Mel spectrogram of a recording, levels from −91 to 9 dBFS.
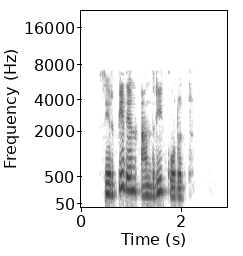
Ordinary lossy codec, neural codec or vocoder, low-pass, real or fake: Opus, 64 kbps; none; 7.2 kHz; real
